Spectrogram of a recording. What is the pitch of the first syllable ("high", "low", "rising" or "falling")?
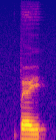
low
